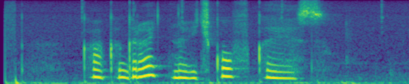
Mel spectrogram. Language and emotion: Russian, sad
